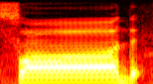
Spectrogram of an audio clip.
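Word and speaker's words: ص: সদ অর্থাৎ এটা দন্তাস ওকার দিয়ে হবে সদ, দন্তাসের পুরো উচ্চারণ হবে না।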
